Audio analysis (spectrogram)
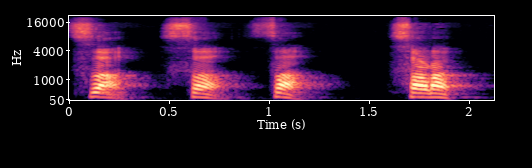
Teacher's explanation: इसका उच्चारण तब होता है जब आपकी जीभ दांतों में लड़ती है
